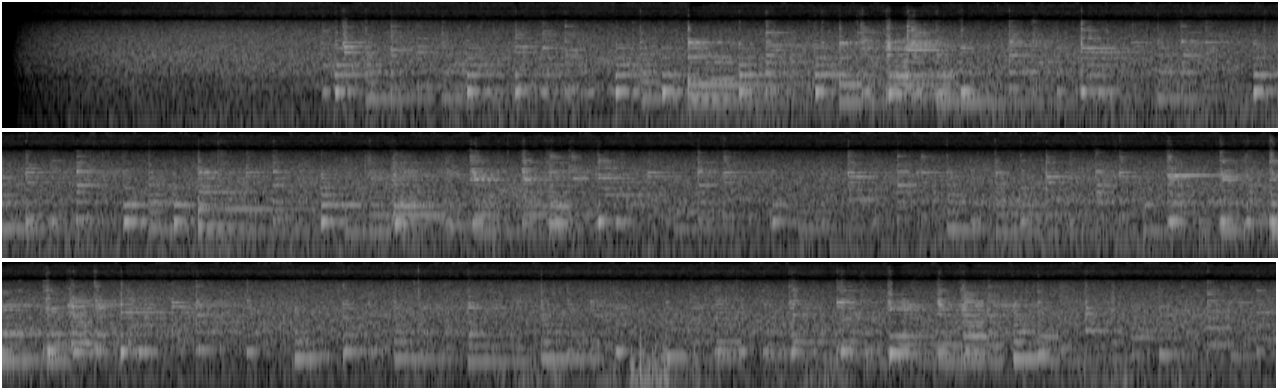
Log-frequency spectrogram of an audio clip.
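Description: Solo ukulele playing a plucked melody, with each note picked out separately. It fades in over the first couple of seconds, and a brief low rumble passes under the playing near the end.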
